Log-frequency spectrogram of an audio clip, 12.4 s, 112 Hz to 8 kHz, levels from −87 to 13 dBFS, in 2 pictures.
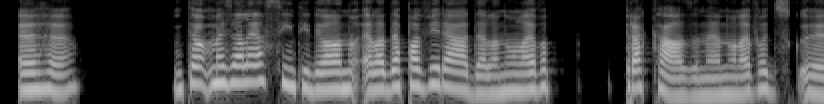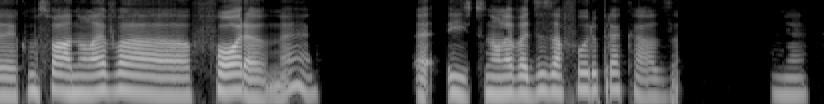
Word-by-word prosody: Aham, 200 0 +1 0.7
então, 255 +6 +1
mas 260 +2 +2
ela 270 0 +4
é - - +3
assim 280 -2 -2
entendeu? 215 -4 0
Ela 210 0 +6
nã 210 0 0
ela 205 - +3
é - - +2
da 230 +2 +2
pá 240 +1 +3
virada, 220 -5 +1
ela 180 0 -1
não 195 +1 -1
leva 205 +3 0 0.5
pra 225 -1 +2
casa, 160 -7 +1
né, 165 0 -3
não 170 0 -3
leva 185 +5 -2
dis 175 - -12
eh, 170 -2 -2
como 190 +3 -5
se - - -12
fala? 190 -3 +5
Não 180 0 0
leva 180 -3 +2
fora, 185 -5 +3
né, 225 -2 -6 0.8
é, - - -4
isso, 175 0 -5
não 170 - 0
leva 175 0 +1
desaforo 195 +2 -2
pra 205 0 -5
casa, 155 -5 -10 0.7
né. 165 0 -10
195 Hz, 190 wpm, -21 LUFS, 175-210 Hz, 0.8 s, Ela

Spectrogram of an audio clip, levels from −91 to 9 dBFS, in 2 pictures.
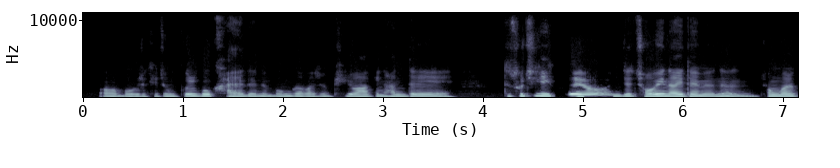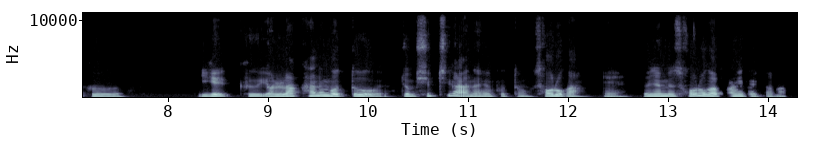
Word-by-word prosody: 어 90 -1 -5
뭐 85 +1 -4
이렇게 85 0 -10
좀 85 0 -5
끌고 145 - +1
가야 80 - -3
되는 90 -2 -2
뭔가가 85 +1 -3
좀 80 -1 -7
필요하긴 130 - -3
한데 105 -9 -2 0.5
또 - - -11
솔직히 210 +5 +1
그래요. 145 +1 +5
인제 105 +2 -2
저희 140 +7 +5
나이 140 -2 +4
되면은 105 - -1
정말 105 -2 +1
그 85 -4 -3 0.8
이게 125 +3 +3
그 105 -4 -2
연락하는 170 - +3
것도 155 +6 +3 0.2
좀 145 -3 0
쉽지가 200 - -2
않아요 75 +10 -1
보통 80 -7 -10
서로가. 155 - +2 0.2
예 70 -1 -6 0.2
왜냐면 115 +2 +3
서로가 225 - +4
방해될까 85 -7 -2
봐. 70 -2 -10
105 Hz, 310 characters per minute, -23 LUFS, 85-145 Hz, 0.8 s, 그래요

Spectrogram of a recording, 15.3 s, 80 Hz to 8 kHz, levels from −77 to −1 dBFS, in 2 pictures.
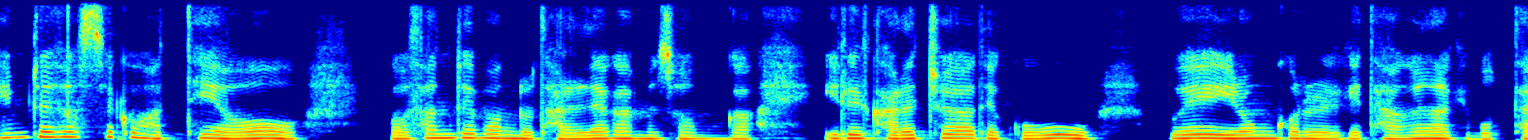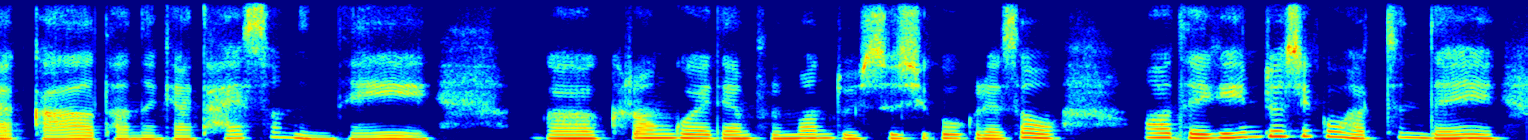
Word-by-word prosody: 힘드셨을 280 +3 0
것 255 - -2
같아요. 195 -2 +1 0.4
뭐 180 -1 -1
상대방도 225 -3 +1
달래가면서 185 +1 0
뭔가 175 -1 -5 0.3
일을 200 0 +2
가르쳐야 195 +2 +1
되고 185 0 0 0.3
'왜 210 0 +3
이런 195 0 +4
거를 190 -2 0
이렇게 175 +1 -3
당연하게 185 0 0
못할까? 165 - -1
나는 175 0 -3
그냥 170 -2 -3
다 210 - -5
했었는데.' 175 -7 -1 0.6
뭔가 195 -1 +3
그런 225 0 +1
거에 215 -2 +2
대한 195 -1 +1
불만도 205 +1 -1
있으시고 205 +1 0
그래서 205 +3 +1 0.4
아 245 0 +2
되게 225 -1 +2
힘드실 305 +4 +2
것 295 -3 0
같은데 210 -2 0
195 Hz, 315 characters per minute, -21 LUFS, 180-215 Hz, 0.6 s, 이런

